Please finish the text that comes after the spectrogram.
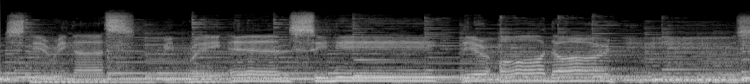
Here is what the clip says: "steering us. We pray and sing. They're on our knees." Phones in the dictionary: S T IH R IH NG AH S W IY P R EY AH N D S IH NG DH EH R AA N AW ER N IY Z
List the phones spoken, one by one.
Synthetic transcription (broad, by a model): S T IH R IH NG AH S W IY P R EY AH N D S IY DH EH R AA N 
